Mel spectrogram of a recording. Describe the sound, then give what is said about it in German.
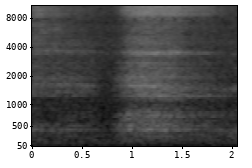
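A person breathes audibly through an open mouth, a soft airy breath that swells to a slightly louder, close-up rush midway, then eases off. No speech. “Atmest du zufälligerweise gerade durch den Mund? So?”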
